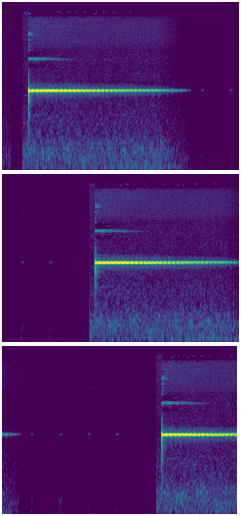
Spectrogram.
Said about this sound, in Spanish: Recibiendo el sonido de las campanillas.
